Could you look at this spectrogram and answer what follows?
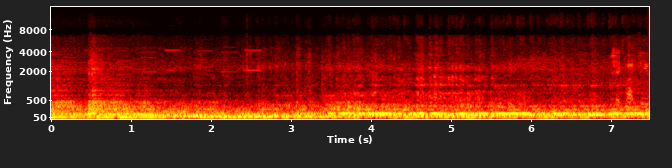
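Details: GTO with ongoing fuel issues, restarted after fuel pressure was checked: fires and settles into a steady, even low rumble with no misses at idle, fuel pressure about 50-55 psi at idle; owner suspects pressure drops when the throttle is opened.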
